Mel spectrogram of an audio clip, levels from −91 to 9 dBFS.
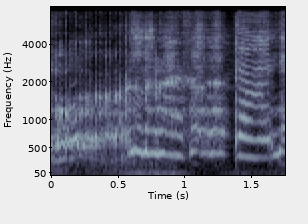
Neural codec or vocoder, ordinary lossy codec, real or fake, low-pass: codec, 24 kHz, 1 kbps, SNAC; none; fake; 7.2 kHz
